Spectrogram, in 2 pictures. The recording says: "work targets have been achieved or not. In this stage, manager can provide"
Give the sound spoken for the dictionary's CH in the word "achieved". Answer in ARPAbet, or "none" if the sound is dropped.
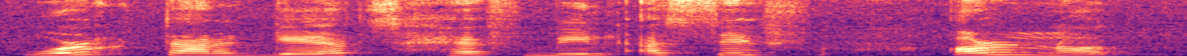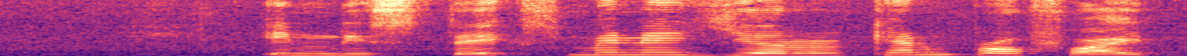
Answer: S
